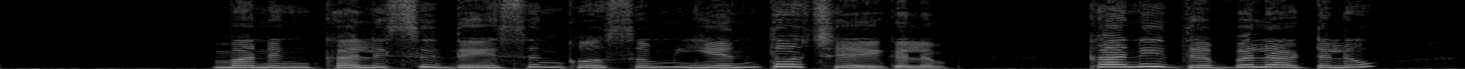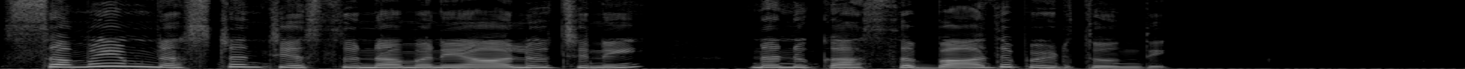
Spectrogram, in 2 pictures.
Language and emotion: Telugu, sad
